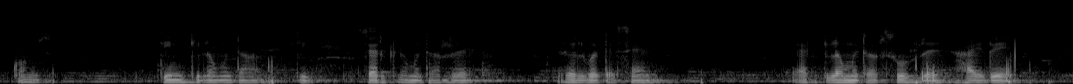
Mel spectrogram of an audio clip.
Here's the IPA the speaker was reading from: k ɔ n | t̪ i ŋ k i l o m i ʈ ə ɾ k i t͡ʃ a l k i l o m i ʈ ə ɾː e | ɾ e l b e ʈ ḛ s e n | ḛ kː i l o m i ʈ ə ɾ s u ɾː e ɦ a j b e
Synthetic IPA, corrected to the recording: k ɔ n | t̪ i n k i l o m i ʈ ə ɾ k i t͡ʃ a ɾ k i l o m i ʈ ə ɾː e | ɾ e l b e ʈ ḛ s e n | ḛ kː i l o m i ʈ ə ɾ s u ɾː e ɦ a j b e

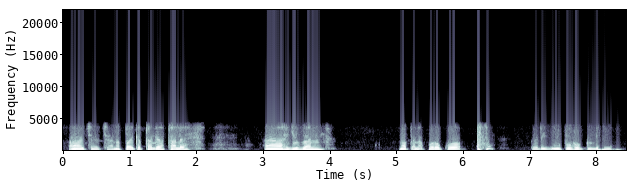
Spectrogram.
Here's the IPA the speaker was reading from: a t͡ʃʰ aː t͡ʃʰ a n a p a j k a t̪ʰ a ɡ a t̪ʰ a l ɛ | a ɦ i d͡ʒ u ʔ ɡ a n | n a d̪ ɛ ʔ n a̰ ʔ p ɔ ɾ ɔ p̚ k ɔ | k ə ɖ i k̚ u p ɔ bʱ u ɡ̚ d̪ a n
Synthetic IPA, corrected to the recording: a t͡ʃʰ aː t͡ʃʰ a n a p a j k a t̪ʰ a ɡ a t̪ʰ a l ɛ | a ɦ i d͡ʒ u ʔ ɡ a n | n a t̪ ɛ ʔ n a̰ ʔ p ɔ ɾ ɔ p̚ k ɔ | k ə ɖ i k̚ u p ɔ bʱ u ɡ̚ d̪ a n

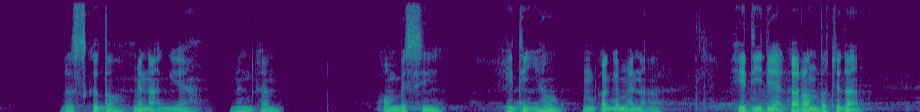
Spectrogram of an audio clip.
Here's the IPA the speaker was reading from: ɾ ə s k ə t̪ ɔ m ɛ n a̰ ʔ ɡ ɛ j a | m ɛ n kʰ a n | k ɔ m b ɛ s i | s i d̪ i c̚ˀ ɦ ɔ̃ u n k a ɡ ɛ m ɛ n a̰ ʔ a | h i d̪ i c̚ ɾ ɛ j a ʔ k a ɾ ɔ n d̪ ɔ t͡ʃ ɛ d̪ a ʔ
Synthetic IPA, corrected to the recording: ɾ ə s k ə d̪ ɔ m ɛ n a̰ ʔ ɡ ɛ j a | m ɛ n kʰ a n | k ɔ m b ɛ s i | h i d̪ i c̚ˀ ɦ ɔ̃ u n k a ɡ ɛ m ɛ n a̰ ʔ a | h i d̪ i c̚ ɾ ɛ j a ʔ k a ɾ ɔ n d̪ ɔ t͡ʃ ɛ d̪ a ʔ

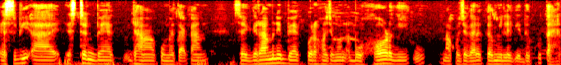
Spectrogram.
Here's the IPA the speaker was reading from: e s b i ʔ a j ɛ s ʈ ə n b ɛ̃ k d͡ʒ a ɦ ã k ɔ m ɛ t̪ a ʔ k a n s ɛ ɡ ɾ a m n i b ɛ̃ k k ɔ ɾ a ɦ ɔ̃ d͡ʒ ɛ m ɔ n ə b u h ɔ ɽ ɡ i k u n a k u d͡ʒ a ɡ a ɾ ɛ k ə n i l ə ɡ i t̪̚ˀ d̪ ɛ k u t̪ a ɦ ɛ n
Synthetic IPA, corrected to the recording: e s b i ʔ a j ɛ s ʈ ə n b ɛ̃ k d͡ʒ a ɦ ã k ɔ m ɛ t̪ a ʔ k a n s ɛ ɡ ɾ a m n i b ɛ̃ k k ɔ ɾ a ɦ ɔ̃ d͡ʒ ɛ m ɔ n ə b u h ɔ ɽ ɡ i k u n a k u d͡ʒ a ɡ a ɾ ɛ k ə m i l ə ɡ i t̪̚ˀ d̪ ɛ k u t̪ a ɦ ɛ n

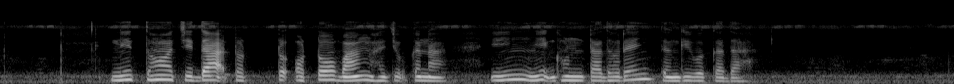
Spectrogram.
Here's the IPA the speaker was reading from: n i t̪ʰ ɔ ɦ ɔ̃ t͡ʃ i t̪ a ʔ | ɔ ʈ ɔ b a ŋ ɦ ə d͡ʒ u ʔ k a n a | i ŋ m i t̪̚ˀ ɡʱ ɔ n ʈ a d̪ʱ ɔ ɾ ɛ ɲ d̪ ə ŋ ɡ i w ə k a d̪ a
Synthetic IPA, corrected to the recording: n i t̪ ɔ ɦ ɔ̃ t͡ʃ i d̪ a ʔ | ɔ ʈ ɔ b a ŋ ɦ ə d͡ʒ u ʔ k a n a | i ɲ m i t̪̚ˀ ɡʱ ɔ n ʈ a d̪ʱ ɔ ɾ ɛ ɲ t̪ ə ŋ ɡ i w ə k a d̪ a

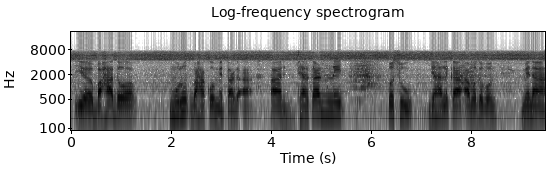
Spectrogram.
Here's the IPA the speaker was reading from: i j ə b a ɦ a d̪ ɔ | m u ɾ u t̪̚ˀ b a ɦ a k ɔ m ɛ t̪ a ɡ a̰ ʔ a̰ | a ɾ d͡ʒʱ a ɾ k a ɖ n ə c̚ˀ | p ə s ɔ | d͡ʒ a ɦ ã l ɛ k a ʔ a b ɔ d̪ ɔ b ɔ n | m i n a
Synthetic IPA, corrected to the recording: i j ə b a ɦ a d̪ ɔ | m u ɾ u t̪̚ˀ b a ɦ a k ɔ m ɛ t̪ a ɡ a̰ ʔ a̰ | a ɾ d͡ʒʱ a ɾ k a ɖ n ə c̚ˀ | p ə s u | d͡ʒ a ɦ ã l ɛ k a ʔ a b ɔ d̪ ɔ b ɔ n | m ɛ n a

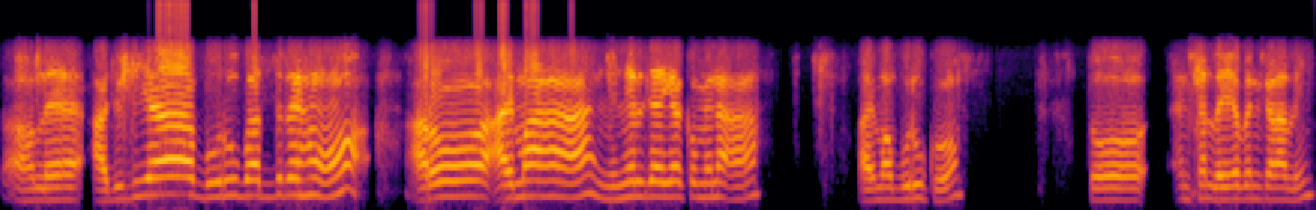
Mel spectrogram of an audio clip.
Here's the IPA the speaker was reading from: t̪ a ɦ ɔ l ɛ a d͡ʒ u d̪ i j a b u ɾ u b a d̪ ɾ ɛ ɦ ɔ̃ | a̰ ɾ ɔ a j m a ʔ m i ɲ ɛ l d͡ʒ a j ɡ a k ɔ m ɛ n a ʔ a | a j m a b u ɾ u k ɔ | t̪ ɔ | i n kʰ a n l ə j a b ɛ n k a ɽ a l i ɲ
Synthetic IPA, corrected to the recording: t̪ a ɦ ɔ l ɛ a d͡ʒ u d̪ i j a b u ɾ u b a d̪ ɾ ɛ ɦ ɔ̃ | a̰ ɾ ɔ a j m a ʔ ɲ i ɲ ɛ l d͡ʒ a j ɡ a k ɔ m ɛ n a ʔ a | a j m a b u ɾ u k ɔ | t̪ ɔ | ɛ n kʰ a n l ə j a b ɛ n k a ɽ a l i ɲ

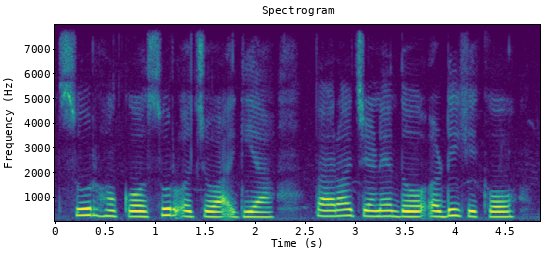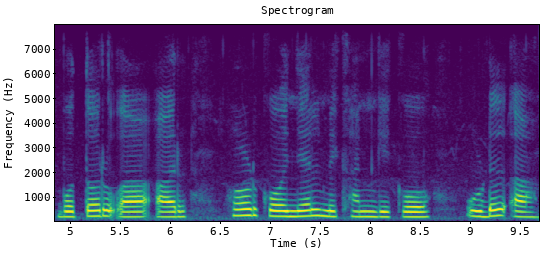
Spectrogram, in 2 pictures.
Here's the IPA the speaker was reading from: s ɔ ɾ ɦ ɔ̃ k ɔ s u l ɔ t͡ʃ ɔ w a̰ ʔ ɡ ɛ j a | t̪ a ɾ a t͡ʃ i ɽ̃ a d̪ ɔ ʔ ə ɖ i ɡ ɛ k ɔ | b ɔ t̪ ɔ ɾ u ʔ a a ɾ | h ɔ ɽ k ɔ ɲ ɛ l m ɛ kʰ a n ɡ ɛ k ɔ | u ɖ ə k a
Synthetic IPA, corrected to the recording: s u ɾ ɦ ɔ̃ k ɔ s u ɾ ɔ t͡ʃ ɔ w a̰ ʔ ɡ ɛ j a | t̪ a ɾ a t͡ʃ ɛ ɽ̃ ɛ d̪ ɔ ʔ ə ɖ i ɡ ɛ k ɔ | b ɔ t̪ ɔ ɾ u ʔ a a ɾ | h ɔ ɽ k ɔ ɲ ɛ l m ɛ kʰ a n ɡ ɛ k ɔ | u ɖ ə ʔ a

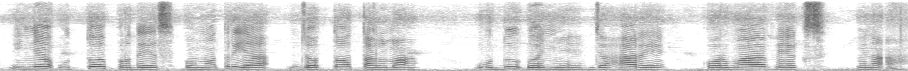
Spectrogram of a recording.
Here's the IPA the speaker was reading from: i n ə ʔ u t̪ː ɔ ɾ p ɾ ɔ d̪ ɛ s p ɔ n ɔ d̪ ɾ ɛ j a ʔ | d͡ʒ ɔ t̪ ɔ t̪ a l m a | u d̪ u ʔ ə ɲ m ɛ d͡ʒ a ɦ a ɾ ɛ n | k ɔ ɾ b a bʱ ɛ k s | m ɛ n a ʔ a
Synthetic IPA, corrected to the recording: i ɲ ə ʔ u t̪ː ɔ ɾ p ɾ ɔ d̪ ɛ s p ɔ n ɔ t̪ ɾ ɛ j a ʔ | d͡ʒ ɔ t̪ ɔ t̪ a l m a | u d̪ u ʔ ə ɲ m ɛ d͡ʒ a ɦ a ɾ ɛ | k ɔ ɾ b a bʱ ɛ k s | m ɛ n a ʔ a

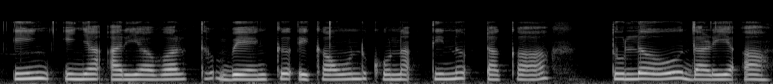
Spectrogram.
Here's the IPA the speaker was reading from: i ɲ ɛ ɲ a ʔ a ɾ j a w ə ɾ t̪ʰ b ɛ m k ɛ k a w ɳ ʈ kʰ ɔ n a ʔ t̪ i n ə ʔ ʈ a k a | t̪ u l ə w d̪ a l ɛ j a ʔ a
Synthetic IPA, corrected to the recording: i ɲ i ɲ a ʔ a ɾ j a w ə ɾ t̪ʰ b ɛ ŋ k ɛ k a w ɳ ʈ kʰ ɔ n a ʔ t̪ i n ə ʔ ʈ a k a | t̪ u l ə w d̪ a ɽ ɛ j a ʔ a

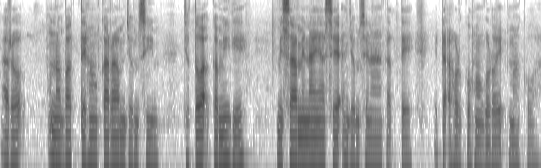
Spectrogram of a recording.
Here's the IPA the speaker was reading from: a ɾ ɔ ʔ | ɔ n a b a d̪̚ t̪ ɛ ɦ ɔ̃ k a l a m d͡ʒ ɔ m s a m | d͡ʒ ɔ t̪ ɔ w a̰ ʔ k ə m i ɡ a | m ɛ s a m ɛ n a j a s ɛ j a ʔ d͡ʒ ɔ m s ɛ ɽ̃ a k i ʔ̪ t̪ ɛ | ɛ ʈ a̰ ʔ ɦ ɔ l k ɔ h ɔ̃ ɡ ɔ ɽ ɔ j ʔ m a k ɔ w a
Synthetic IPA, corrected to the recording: a ɾ ɔ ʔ | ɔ n a b a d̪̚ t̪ ɛ ɦ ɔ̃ k a ɾ a m d͡ʒ ɔ m s i m | d͡ʒ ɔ t̪ ɔ w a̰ ʔ k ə m i ɡ ɛ | m ɛ s a m ɛ n a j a s ɛ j a ʔ d͡ʒ ɔ m s ɛ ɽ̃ a k a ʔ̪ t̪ ɛ | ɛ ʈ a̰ ʔ ɦ ɔ ɽ k ɔ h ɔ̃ ɡ ɔ ɽ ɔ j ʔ m a k ɔ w a

